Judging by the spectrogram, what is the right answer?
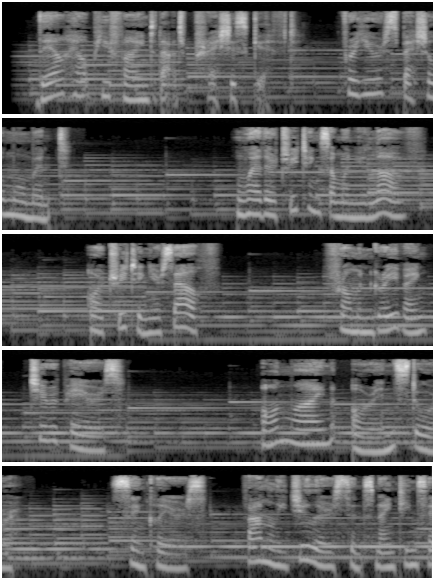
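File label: English, Scottish, female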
